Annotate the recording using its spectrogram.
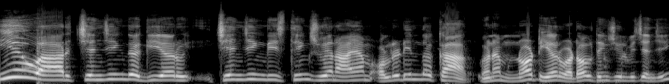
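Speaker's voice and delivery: put-on furious, high voice. Speaker retells a car owner scolding the man changing gears, imitating an angry car owner. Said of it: "the owner gets very angry".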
